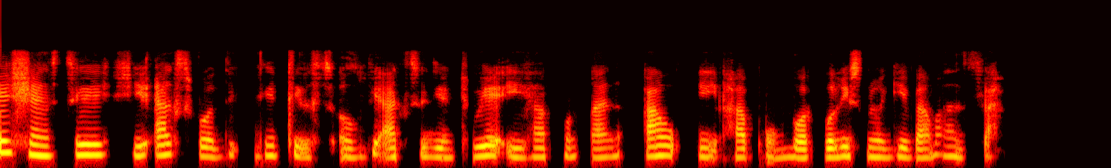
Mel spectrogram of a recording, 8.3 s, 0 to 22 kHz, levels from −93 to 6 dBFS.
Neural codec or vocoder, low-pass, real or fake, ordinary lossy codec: codec, 16 kHz in and 24 kHz out, 1.1 kbps, FireRedTTS-2 codec; 7.2 kHz; fake; none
